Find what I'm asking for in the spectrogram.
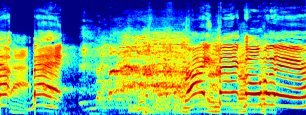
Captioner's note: audience laughing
